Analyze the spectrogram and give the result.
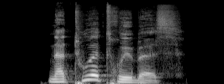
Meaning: strong/mixed nominative/accusative neuter singular of naturtrüb
- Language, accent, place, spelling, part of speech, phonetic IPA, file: German, Germany, Berlin, naturtrübes, adjective, [naˈtuːɐ̯ˌtʁyːbəs], De-naturtrübes.ogg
